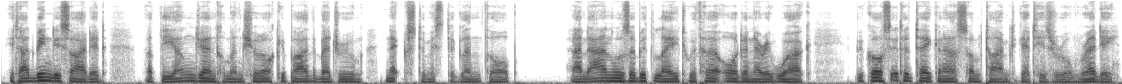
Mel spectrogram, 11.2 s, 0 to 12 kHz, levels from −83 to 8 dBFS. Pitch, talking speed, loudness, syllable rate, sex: 105 Hz, 205 wpm, -19 LUFS, 5.6 syllables/s, male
